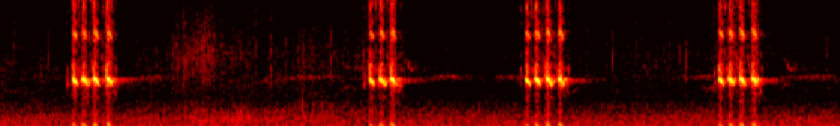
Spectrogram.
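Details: Close cricket on the right bank sounding four sharp, high chirps, each a trill of three or four fast pulses, separated by pauses of about a second.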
